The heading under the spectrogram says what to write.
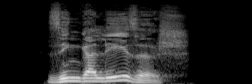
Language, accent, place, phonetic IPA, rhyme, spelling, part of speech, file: German, Germany, Berlin, [zɪŋɡaˈleːzɪʃ], -eːzɪʃ, singhalesisch, adjective, De-singhalesisch.ogg
- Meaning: Sinhalese (ethnic group in Sri Lanka)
